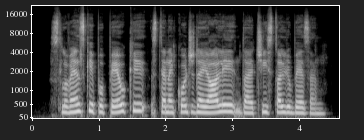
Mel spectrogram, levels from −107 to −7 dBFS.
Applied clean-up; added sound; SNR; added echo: neural mask model Resemble Enhance denoiser.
